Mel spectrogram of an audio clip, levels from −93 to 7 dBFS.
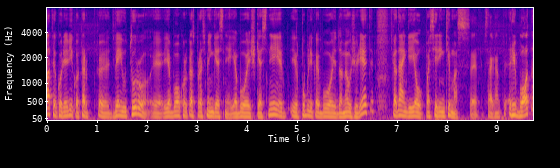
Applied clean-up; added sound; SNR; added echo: none; none; none; none.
